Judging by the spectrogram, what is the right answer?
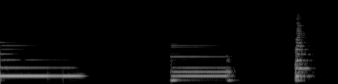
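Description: A guitar G string rings out three times, including a note fretted at the octave (392 Hz): two sustained plucked notes and a final short one, clean and close with silence between.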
